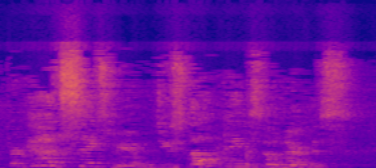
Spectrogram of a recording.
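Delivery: high, coaxing, amused exasperation; teasing exasperation. Acted. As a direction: tease her out of her nerves. Producer coaxing again.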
